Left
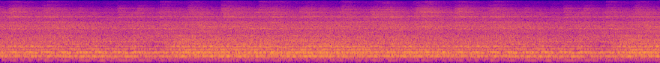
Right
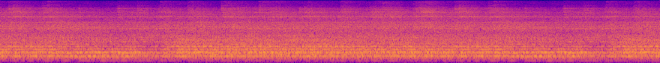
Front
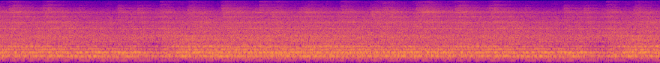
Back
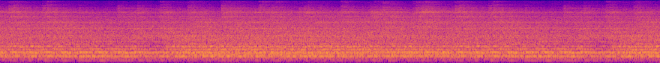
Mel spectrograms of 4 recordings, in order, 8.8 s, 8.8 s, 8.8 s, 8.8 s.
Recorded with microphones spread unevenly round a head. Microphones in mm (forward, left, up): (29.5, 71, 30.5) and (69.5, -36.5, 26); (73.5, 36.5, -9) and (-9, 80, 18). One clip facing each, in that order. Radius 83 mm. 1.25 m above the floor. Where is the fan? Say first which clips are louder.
Even, even; 155° right, 1.2 m.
